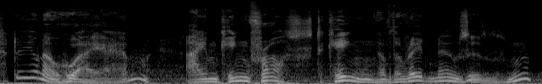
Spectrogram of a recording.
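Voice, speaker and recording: Putting on a character voice, a man talks at a fairly slow pace in a medium pitch, with clear background noise. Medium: read story. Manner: snapping, insistent questioning.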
